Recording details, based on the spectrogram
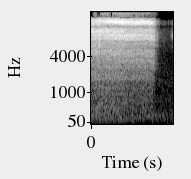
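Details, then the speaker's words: Cold vapocoolant spray on the toe of an 18-year-old male with an ingrown toenail, given before a local anaesthetic injection: about a second of sharp, steady hissing that then stops. "okay i'm gonna put your foot just there like that there you go okay here comes the cold spray"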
